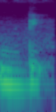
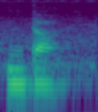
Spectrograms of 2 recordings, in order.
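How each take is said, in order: First: The vowel is long, like 'thee'. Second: The vowel is short and weak, like 'thuh'. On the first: The next word starts with a vowel sound. "Vowel sound" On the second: The next word starts with a consonant sound. "Consonant sound हो"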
